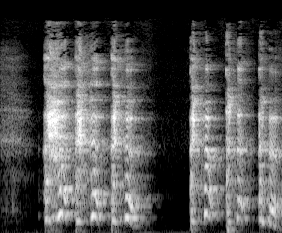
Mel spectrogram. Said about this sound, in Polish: Kaszlę, bo woda dostała mi się do gardła.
